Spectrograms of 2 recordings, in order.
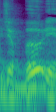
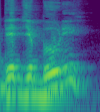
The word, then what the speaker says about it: Djibouti: people they'd be like did you booty but it's uh the the D is silent okay so anyways thanks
